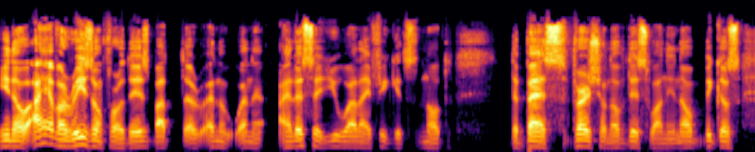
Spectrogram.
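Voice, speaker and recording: A man hosting a podcast in casual talk, halting and searching for his words as he thinks aloud. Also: deep voice, no echo. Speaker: podcast host. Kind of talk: casual conversation.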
